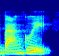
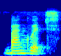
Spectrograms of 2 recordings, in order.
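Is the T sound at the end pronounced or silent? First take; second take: silent; pronounced. First: The final T sound is left silent. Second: The final T sound is clearly pronounced. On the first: The speaker calls it wrong. "Some people think that it is uh, T is silent and they say banquet" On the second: The speaker calls it right. "it's banquet"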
